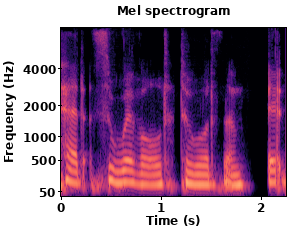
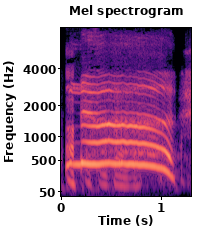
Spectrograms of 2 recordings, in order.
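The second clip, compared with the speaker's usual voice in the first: anguished Northern scream. Acted. Doctor cradling the charred skeleton, screaming. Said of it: "screamed the Doctor".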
